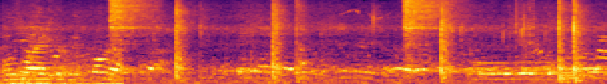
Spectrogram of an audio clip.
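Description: Paintball markers firing in scattered sharp pops at irregular intervals, with two short hissing bursts of fire about a second and about four seconds in. Faint voices are heard underneath.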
